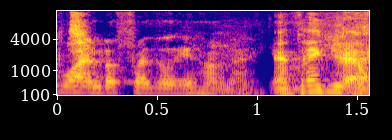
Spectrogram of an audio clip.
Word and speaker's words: Liahona: one before the Leona. And thank you for pronouncing it correctly, Bill.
